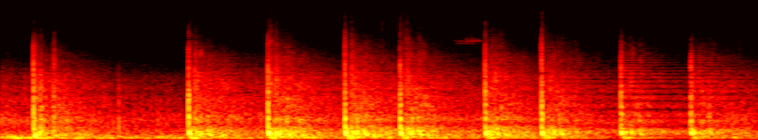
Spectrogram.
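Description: Aerial firework shells going off in quick succession: about ten sharp bangs in under six seconds, each trailing off into a low rumbling echo.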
